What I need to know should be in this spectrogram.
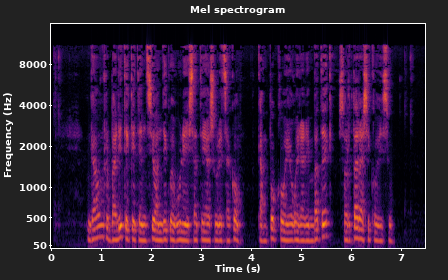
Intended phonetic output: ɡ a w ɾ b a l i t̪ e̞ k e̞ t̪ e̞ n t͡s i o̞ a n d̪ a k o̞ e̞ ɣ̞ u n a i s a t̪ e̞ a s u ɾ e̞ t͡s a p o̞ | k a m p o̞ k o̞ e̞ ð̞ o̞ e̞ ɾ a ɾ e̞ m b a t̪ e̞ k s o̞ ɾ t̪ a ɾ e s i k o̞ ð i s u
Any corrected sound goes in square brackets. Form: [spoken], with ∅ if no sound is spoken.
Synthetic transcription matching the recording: ɡ a w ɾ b a l i t̪ e̞ k e̞ t̪ e̞ n t͡s i o̞ a n d̪ [i] k o̞ e̞ ɣ̞ u n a i s a t̪ e̞ a s u ɾ e̞ t͡s a [k] o̞ | k a m p o̞ k o̞ e̞ [ɣ̞] o̞ e̞ ɾ a ɾ e̞ m b a t̪ e̞ k s o̞ ɾ t̪ a ɾ [a] s i k o̞ ð i s u

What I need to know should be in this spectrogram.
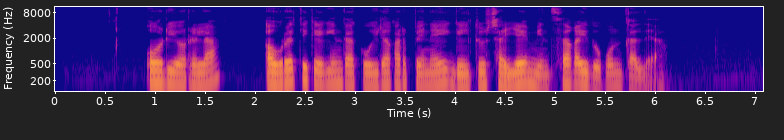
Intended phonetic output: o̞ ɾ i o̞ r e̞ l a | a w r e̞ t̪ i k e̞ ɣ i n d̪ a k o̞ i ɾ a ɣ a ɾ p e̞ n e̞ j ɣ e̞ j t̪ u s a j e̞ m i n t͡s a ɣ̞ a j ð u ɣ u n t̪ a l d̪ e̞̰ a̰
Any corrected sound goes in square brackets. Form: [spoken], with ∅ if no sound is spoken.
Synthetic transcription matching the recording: o̞ ɾ i o̞ r e̞ l a | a w r e̞ t̪ i k e̞ ɣ i n d̪ a k o̞ i ɾ a ɣ a ɾ p e̞ n e̞ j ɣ e̞ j t̪ u s a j e̞ m i n t͡s a ɣ̞ a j ð u ɣ u n t̪ a l d̪ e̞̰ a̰

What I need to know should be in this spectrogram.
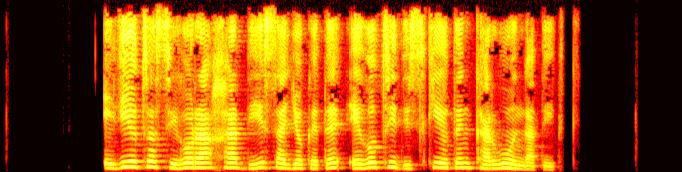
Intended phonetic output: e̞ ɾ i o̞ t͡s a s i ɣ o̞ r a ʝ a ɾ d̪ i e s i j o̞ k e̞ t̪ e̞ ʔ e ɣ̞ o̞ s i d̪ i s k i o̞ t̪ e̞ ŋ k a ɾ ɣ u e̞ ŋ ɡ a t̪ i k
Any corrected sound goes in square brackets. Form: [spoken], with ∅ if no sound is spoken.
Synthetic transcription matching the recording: e̞ ɾ i o̞ t͡s a s i ɣ o̞ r a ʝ a ɾ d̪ i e s [a] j o̞ k e̞ t̪ e̞ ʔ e ɣ̞ o̞ [t͡s] i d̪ i s k i o̞ t̪ e̞ ŋ k a ɾ ɣ u e̞ ŋ ɡ a t̪ i k

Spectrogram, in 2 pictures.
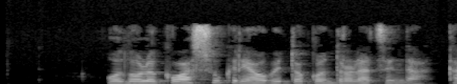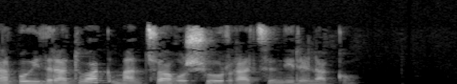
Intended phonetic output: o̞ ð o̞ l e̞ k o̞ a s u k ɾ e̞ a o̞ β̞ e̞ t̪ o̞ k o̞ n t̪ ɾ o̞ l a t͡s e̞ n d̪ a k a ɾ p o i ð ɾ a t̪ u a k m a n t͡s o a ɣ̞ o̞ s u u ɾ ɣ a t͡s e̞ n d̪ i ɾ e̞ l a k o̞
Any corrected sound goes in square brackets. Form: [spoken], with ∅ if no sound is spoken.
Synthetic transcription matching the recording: o̞ ð o̞ l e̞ k o̞ a s u k ɾ e̞ a o̞ β̞ e̞ t̪ o̞ k o̞ n t̪ ɾ o̞ l a t͡s e̞ n d̪ a k a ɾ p o i ð ɾ a t̪ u a k m a n t͡s o a ɣ̞ o̞ s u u ɾ ɣ a t͡s e̞ n d̪ i ɾ e̞ l a k o̞

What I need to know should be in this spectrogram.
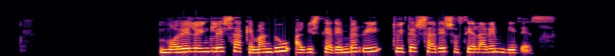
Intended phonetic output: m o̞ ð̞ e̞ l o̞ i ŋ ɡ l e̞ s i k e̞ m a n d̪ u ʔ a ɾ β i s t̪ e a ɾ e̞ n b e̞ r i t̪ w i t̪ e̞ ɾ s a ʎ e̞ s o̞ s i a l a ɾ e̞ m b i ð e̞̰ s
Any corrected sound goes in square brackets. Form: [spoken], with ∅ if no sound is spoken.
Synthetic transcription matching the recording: m o̞ ð̞ e̞ l o̞ i ŋ ɡ l e̞ s [a] k e̞ m a n d̪ u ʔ a [l] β i s t̪ e a ɾ e̞ [m] b e̞ r i t̪ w i t̪ e̞ ɾ s a [ɾ] e̞ s o̞ s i a l a ɾ e̞ m b i ð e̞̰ s

